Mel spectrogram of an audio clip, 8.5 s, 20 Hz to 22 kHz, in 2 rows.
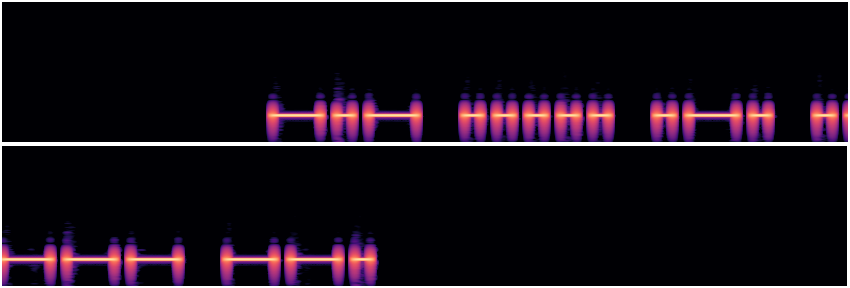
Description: Morse code, heard as a keyed tone, about 16 wpm, 700 Hz. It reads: K5RJG
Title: USA Call Signs - 5 Characters - Repeated 3x - 15wpm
